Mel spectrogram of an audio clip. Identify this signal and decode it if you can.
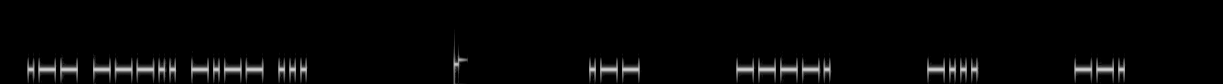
Morse code, heard as a keyed tone, about 22 wpm, spaced as for 11 wpm, 700 Hz. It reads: W8YS W9BG
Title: USA Call Signs - 4 Characters - 6x Character Spacing - 22wpm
